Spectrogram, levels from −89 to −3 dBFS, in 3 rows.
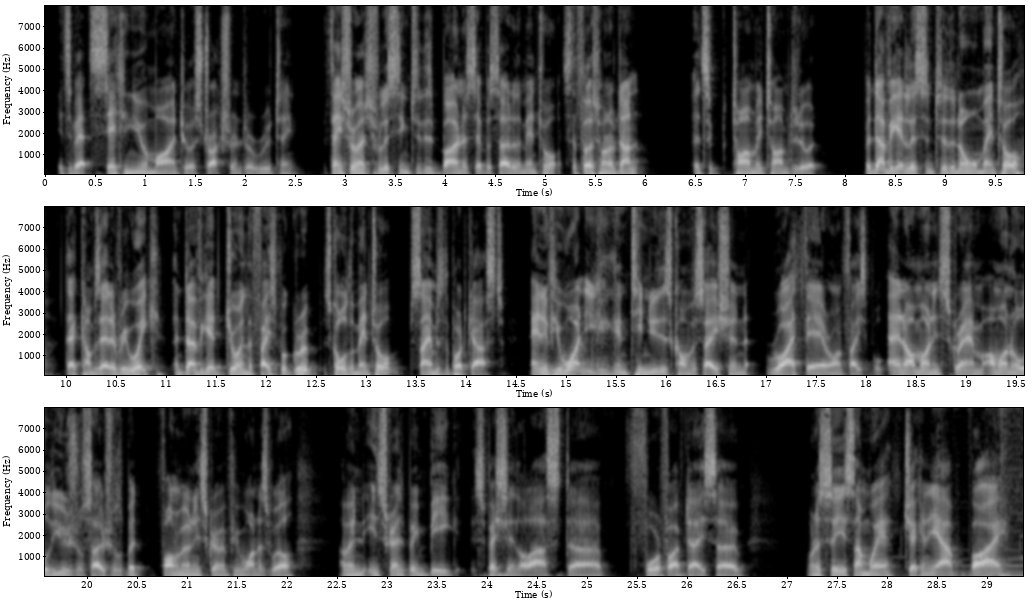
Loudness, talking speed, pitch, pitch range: -28 LUFS, 255 wpm, 105 Hz, 95-120 Hz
